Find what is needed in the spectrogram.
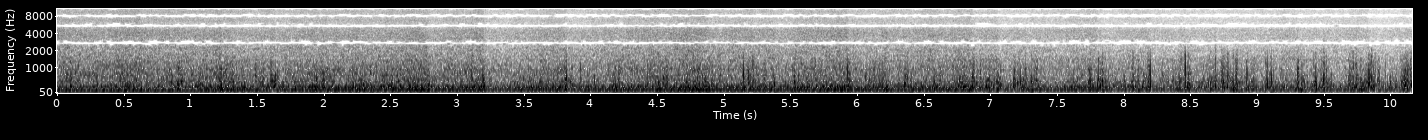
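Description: Motorboat engine running steadily at towing speed, with wind buffeting the microphone and water rushing past. The wind gusts pick up in the last few seconds.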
